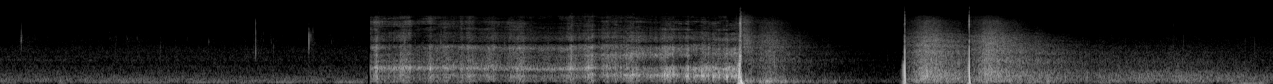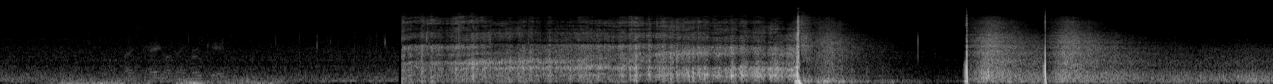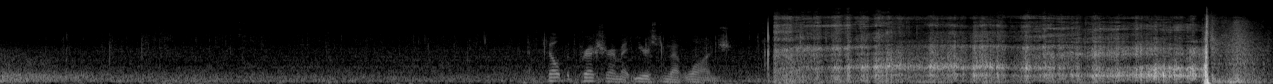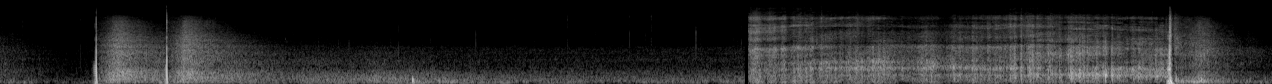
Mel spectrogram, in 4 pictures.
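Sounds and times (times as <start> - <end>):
faint crackling: 0.0 - 21.0
firework hissing and crackling: 3.6 - 8.2, 9.0 - 12.6, 16.7 - 21.5, 22.4 - 24.4, 30.7 - 38.4, 39.1 - 44.0, 45.6 - 50.9
firework bangs: 3.7 - 12.6, 16.7 - 21.8, 22.4 - 27.0, 33.1 - 38.5, 39.1 - 43.2, 45.6 - 50.9.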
